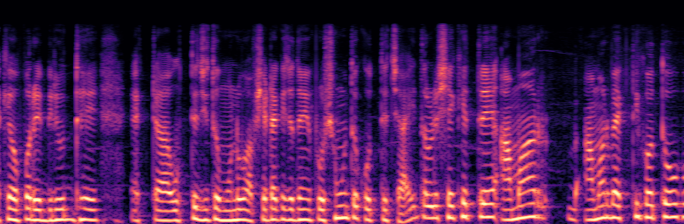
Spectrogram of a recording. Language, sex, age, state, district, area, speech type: Bengali, male, 30-45, West Bengal, South 24 Parganas, rural, spontaneous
